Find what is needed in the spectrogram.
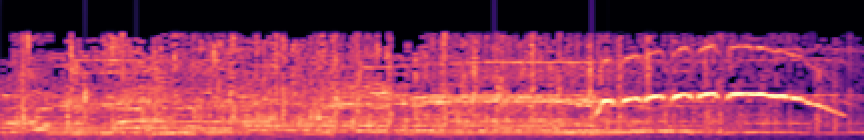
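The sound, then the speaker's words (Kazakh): A crowd cheers and whoops as the first trapped Chilean miner is hoisted from the mine in a rescue capsule. The cheering is loud and sustained, with high whistles and shouts rising through it. “Жер астынан алгачкы кеншини көтөрүп чыгарганда жыйналган жұрт зор кубаныч менен каршы алды.”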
